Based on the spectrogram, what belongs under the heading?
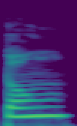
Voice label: "dong2", pronunciation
